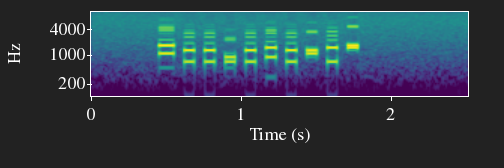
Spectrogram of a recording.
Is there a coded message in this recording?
Yes: multi-frequency trunk signalling (R1, as on North American trunks) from 0.4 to 1.8 s, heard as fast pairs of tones, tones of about 70 ms. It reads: KP 44148467 ST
